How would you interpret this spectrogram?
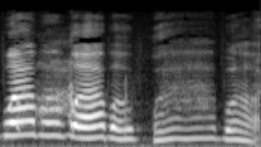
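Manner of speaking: high loud muffled wah wah sounds; muffled wah wah talk. Retold or imitated. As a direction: mimic a muffled voice going wah wah. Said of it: "sounded like [name] just popped into the background".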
